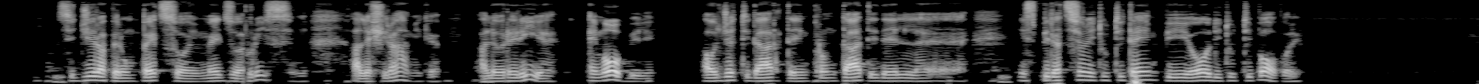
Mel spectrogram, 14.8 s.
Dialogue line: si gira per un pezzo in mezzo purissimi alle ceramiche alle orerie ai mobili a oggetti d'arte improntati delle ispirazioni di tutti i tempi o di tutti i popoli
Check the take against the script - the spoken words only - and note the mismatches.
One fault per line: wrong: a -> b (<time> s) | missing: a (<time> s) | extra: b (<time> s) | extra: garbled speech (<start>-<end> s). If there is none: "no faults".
no faults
